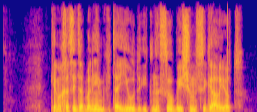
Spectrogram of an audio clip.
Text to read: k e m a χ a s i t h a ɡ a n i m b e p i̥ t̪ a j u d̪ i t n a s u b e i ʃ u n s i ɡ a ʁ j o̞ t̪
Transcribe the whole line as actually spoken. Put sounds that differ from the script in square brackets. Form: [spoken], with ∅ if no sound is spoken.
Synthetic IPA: k e m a χ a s i t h a [b] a n i m b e [k] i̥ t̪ a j u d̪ i t n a s u b e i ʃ u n s i ɡ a ʁ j o̞ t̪

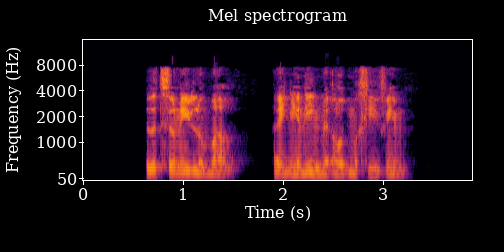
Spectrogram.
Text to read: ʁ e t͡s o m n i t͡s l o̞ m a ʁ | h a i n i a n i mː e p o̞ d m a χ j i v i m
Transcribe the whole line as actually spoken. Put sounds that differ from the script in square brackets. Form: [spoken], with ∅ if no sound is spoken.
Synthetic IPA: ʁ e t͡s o [∅] n i [∅] l o̞ m a ʁ | h a i n [j] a n i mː e [ʔ] o̞ d m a χ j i v i m

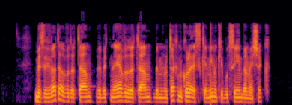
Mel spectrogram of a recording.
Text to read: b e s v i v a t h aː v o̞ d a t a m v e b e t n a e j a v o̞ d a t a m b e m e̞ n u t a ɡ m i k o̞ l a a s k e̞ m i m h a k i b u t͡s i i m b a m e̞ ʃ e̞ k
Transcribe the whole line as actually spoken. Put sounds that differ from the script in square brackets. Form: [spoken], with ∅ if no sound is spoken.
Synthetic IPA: b e s v i v a t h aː v o̞ d a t a m v e b e t n a e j a v o̞ d a t a m b e m e̞ n u t a [k] m i k o̞ l a [e] s k e̞ m i m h a k i b u t͡s i i m b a m e̞ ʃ e̞ k

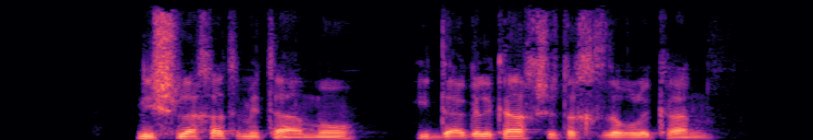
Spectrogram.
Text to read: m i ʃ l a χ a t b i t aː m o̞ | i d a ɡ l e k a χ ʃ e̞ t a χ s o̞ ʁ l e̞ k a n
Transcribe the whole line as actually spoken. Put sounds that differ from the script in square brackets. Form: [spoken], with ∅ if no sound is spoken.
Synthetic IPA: [n] i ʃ l a χ a t [m] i t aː m o̞ | i d a ɡ l e k a χ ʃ e̞ t a χ [z] o̞ ʁ l e̞ k a n

